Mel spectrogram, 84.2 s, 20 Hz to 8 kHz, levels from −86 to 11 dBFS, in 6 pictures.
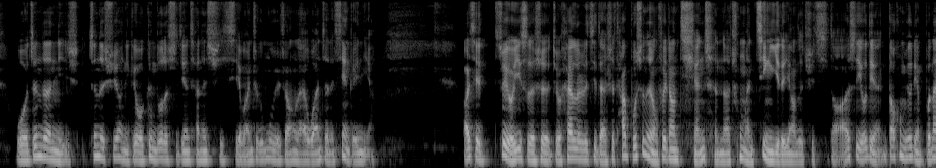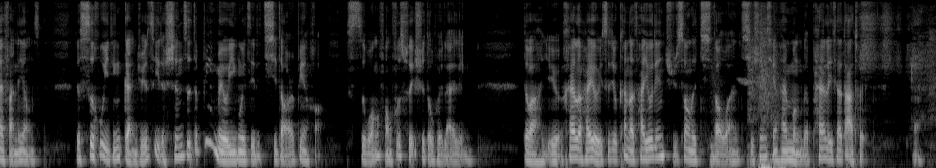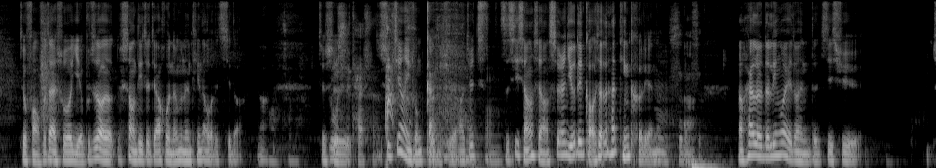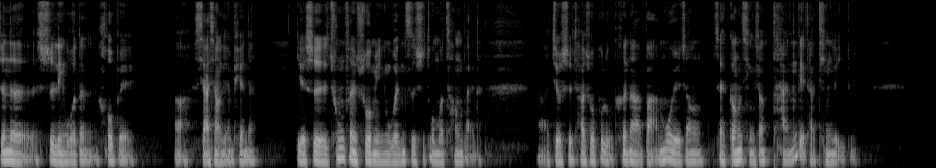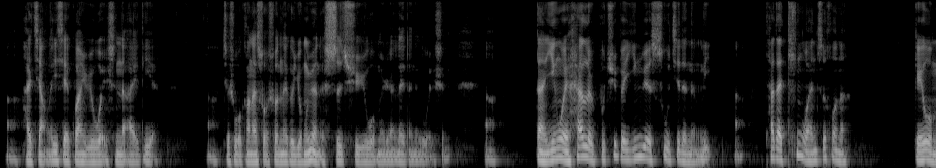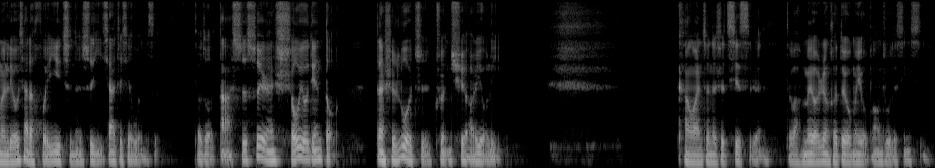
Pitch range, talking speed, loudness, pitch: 100-125 Hz, 295 characters per minute, -29 LUFS, 110 Hz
